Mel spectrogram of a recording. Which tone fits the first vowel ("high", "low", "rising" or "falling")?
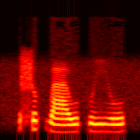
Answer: high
